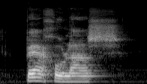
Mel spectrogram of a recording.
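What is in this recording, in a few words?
"pergola's", Dutch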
